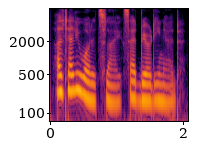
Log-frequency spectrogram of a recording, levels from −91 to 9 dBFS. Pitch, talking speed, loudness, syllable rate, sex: 185 Hz, 260 wpm, -17 LUFS, 5.5 syllables/s, female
